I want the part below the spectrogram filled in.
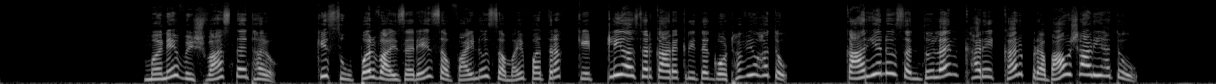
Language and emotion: Gujarati, surprised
